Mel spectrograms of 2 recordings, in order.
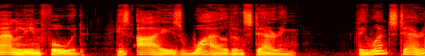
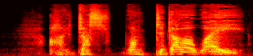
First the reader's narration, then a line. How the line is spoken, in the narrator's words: the man hissed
